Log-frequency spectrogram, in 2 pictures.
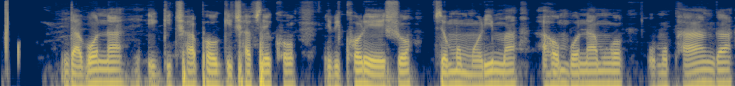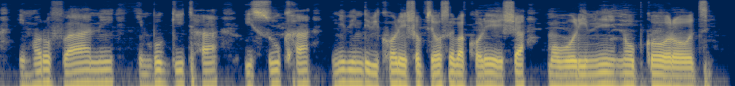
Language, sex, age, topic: Rundi, male, 18-24, education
